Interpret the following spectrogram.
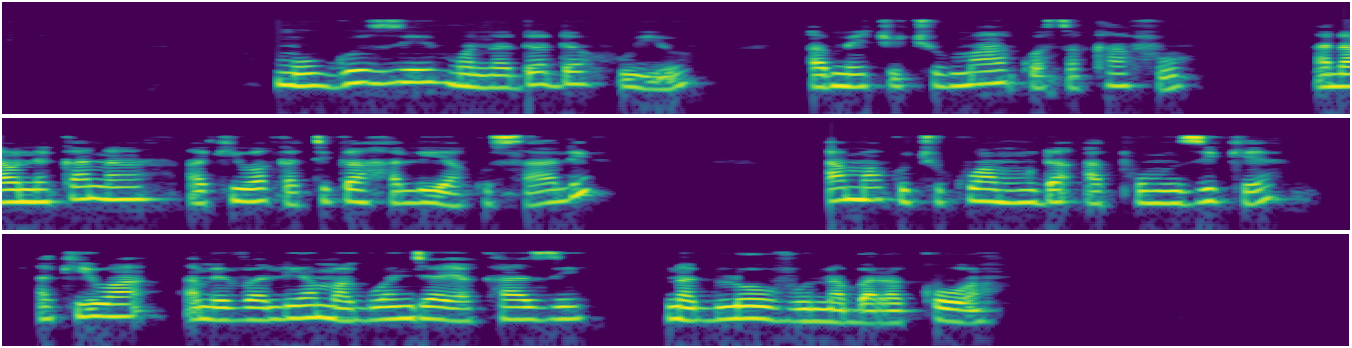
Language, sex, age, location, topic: Swahili, female, 36-49, Nairobi, health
